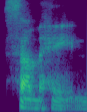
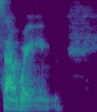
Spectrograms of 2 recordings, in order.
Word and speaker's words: Samhain: MH e I n so it looks like it's written Samhain but it's pronounced Swain and it's basically new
